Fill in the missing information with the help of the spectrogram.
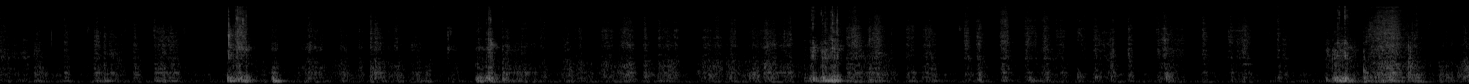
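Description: Fingertips crush and crumble a pile of small, solid, dry pink and green dyed baking soda pebbles resting on a bed of baking soda powder, over and over. The result is a steady run of soft, gritty crunches and scratchy crumbling with bright, hissy texture. Louder crushing bursts rise above it around 2.3, 8.2 and 13.7 seconds.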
